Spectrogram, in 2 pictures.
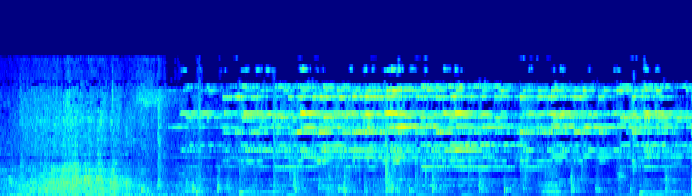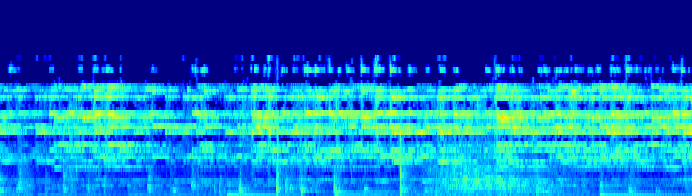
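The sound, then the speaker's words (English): A team of draft horses being harnessed on a farm whinny loudly near the start and again toward the end, while bright jingling bells ring steadily throughout, with a few hoof clops in between. “So I watch my dad harness the team.”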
